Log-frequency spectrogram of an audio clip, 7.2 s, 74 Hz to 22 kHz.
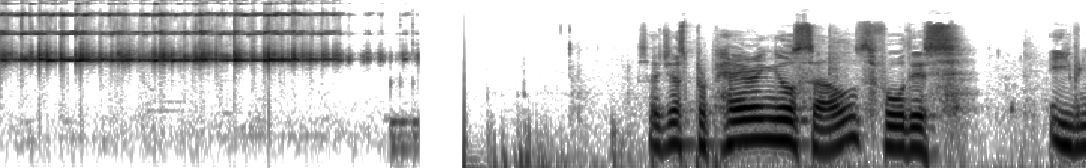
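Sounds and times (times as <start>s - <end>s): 
bright high-pitched bells ringing during meditation practice: 0.0s - 2.8s
speech: 4.3s - 7.2s.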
